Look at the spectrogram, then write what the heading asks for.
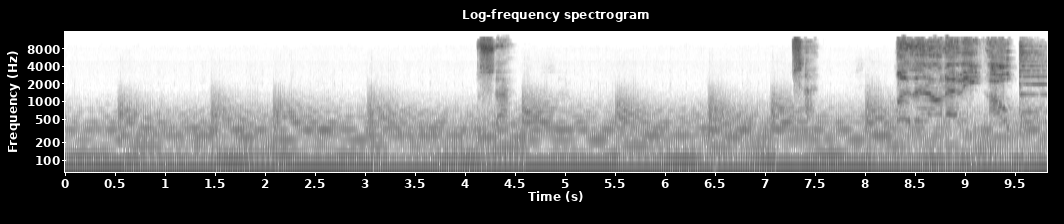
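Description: A hip-hop instrumental intro built on a deep, throbbing bassline that pulses in a steady repeating pattern, with bright, noisy swishes bursting in now and then, densest toward the end. No vocals.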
